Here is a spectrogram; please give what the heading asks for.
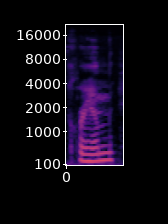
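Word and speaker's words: crème: the range of cream I think it's pronounced creme it's c-r-e-m-e so basically when you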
